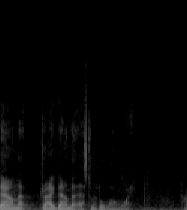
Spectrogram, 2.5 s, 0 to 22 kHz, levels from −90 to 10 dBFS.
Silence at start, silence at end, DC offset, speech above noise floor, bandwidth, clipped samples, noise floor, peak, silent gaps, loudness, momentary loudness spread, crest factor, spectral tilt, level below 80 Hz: 0 s; 0 s; under 0.1%; 20 dB; 12.5 kHz; under 0.1%; -67 dBFS; -28 dBFS; none; -48 LUFS; 18 LU; 20 dB; -6.5 dB/octave; -68 dBFS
